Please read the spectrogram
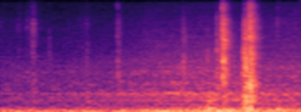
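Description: Mirrored wall cabinet in a camper van's shower room being opened by hand: two quick sharp clicks of its catch near the end, over a low steady hum.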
